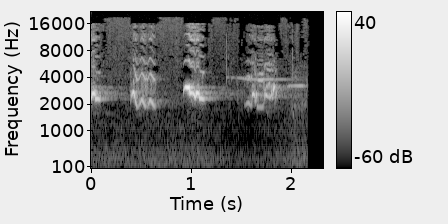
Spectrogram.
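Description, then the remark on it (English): An American robin calls in four quick, bright phrases with short gaps between them, clear, with no other sounds around it. “That is so familiar. I hear that outside my window every morning right now.”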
